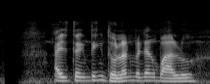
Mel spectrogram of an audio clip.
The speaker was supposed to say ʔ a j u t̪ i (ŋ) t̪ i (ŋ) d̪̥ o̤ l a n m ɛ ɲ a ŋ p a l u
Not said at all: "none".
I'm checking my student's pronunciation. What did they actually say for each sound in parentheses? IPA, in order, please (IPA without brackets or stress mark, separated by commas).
ŋ, ŋ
